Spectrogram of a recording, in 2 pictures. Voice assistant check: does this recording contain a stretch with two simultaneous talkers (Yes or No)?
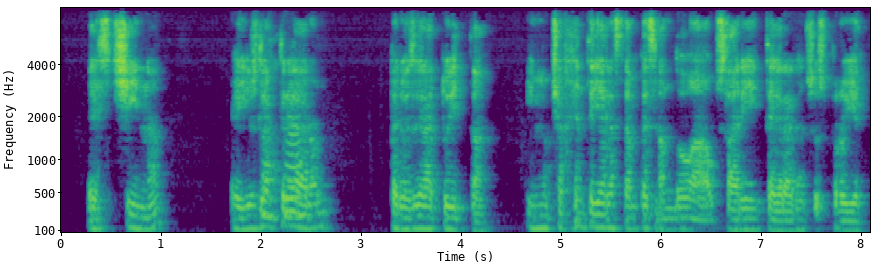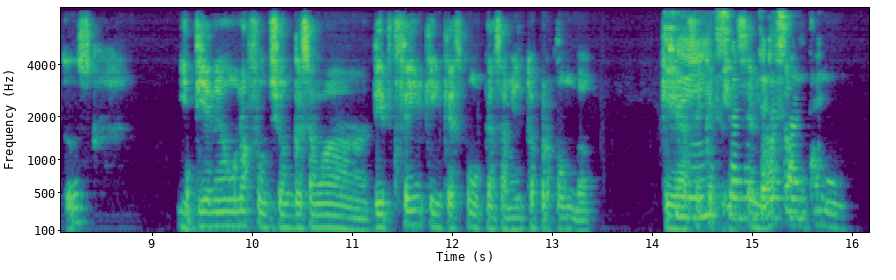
Yes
